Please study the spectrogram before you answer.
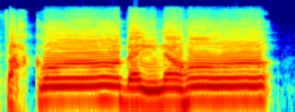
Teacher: يرافق الإخفاء الشفوي هنا غنة في الميم بمقدار حركتين، وتكون الميم عند الباء مخفاة كما أشرنا إلى ذلك.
